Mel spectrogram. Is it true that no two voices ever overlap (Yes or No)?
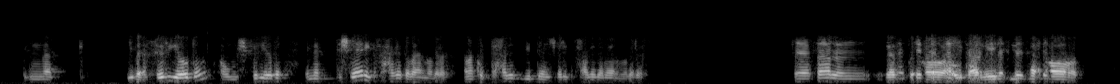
No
